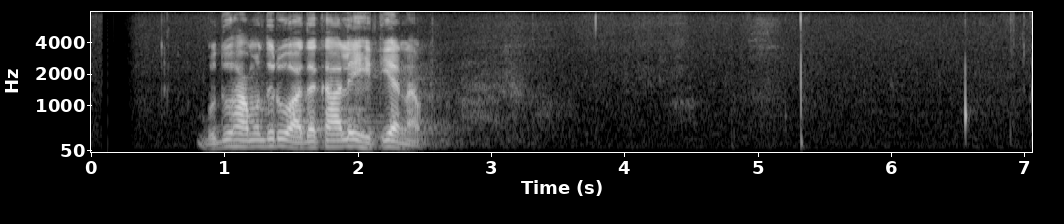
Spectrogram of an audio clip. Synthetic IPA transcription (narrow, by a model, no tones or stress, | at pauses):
bud̪uɦaməd̪uɾuad̪əkaːleɦit̪ijana̰m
